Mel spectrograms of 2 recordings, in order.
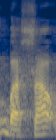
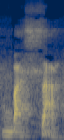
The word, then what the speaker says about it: Basaa: Mais lorsque vous prononcez, vous ne dites pas Bassa. Parce que lorsque c'est B, c'est B-A-S-S-A. Donc, ça doit être prononcé Bassa. Mais aucun d'entre vous ne dit Bassa. Mais vous dites toujours Bassa. Mais, donc, ça veut dire que vous prononcez sans toutefois lire. Donc, il y a un son R à la fin. Donc, ça doit prendre R.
